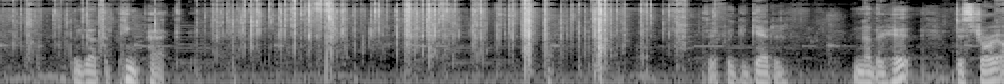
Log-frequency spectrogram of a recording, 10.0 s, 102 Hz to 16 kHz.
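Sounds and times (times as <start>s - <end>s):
plastic wrapper crinkling and tearing: 0.0s - 6.9s.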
